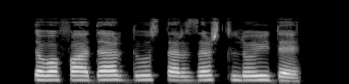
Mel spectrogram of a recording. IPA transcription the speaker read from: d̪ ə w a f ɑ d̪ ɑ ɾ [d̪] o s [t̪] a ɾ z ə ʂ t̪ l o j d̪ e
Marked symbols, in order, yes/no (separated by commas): yes, yes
